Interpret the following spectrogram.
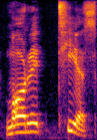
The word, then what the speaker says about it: Mauritius: Mauritius. How do you pronounce that?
